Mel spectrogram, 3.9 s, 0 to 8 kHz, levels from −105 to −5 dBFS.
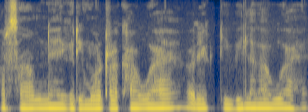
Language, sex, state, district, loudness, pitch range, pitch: Hindi, male, Jharkhand, Ranchi, -19 LUFS, 115-120 Hz, 120 Hz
